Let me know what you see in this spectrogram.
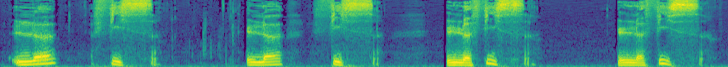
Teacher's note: So it's le, and then even if you've got this L, well, basically you don't pronounce it, and then strangely you pronounce the final S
